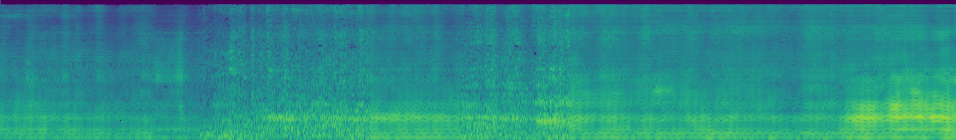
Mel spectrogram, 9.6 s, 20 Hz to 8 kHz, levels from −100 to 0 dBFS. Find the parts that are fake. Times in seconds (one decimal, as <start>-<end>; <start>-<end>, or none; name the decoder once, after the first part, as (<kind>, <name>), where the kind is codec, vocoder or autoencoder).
0.0-2.0 (vocoder, Vocos); 3.7-4.6; 5.7-9.6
